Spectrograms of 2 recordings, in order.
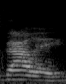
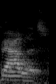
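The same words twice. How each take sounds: First: It is said with a French pronunciation. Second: It is said with an English pronunciation. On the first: The speaker calls it right. "learn how to speak French, so they know it's valet" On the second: The speaker calls it wrong. "not valet, but they keep saying it"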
